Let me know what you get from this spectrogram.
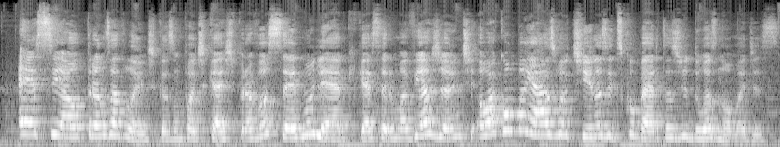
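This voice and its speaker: Over background music, a woman speaks at a high pitch with very wide pitch swings. She keeps a moderate pace with hardly any pauses. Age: 30s. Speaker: podcast host. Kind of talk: casual podcast conversation.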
